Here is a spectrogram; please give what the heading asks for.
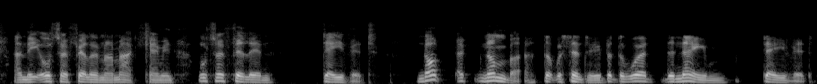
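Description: Around 5.19 s the speech cuts out for about 60 ms, until 5.25 s. That's a handover gap: the phone switched the call from one network to another, and no speech frames got through while the link changed over. The audio dies away quickly and sits silent until the new connection picks up, so whatever was said in that slice is simply gone rather than smeared or garbled.

Straight after, from 5.25 s to the end, there's a fallback to narrowband. Before the switch the speech has the wider, clearer top end of HD Voice, with the light codec damage you'd expect from AMR-WB at around 12.65 kbit/s. From here on nothing above 4 kHz survives, which points to the call dropping to AMR-NB at 12.2 kbit/s. The voice loses its upper band and comes across duller.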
